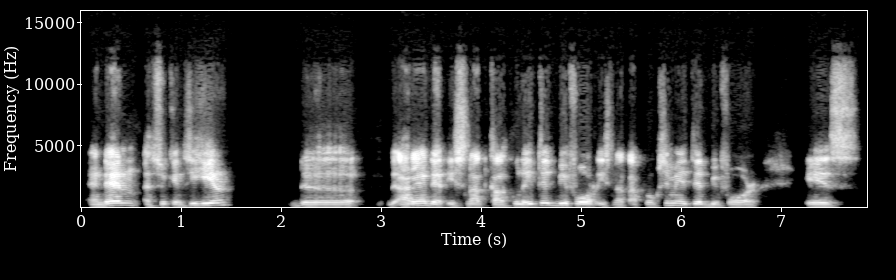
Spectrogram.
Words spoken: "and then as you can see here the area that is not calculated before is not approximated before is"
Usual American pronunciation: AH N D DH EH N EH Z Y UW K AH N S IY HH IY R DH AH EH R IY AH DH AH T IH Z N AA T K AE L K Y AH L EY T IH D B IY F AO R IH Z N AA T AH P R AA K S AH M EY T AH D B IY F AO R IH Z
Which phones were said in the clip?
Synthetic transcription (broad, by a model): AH N D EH N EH S Y UW K AH N S IY HH IY R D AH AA R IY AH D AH T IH S N AA T K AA L K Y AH L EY T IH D B IY F AO R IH S N AA T AH P R AA K S AH M EY T AH D B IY F AO R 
